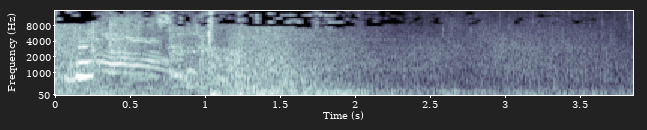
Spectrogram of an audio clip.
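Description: A fiery blast bursts with a loud booming rumble.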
